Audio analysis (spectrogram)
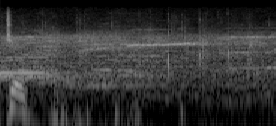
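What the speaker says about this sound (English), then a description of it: "crowd making a bit of noise in support" A hockey crowd at a New Hampshire finals playoff game cheers and claps in support, a steady wash of distant arena noise with scattered sharp claps while a commentator talks over it.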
